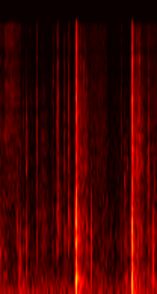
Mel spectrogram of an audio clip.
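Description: Two sharp plastic clicks from LEGO pieces being handled, about a second in and again near the end.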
